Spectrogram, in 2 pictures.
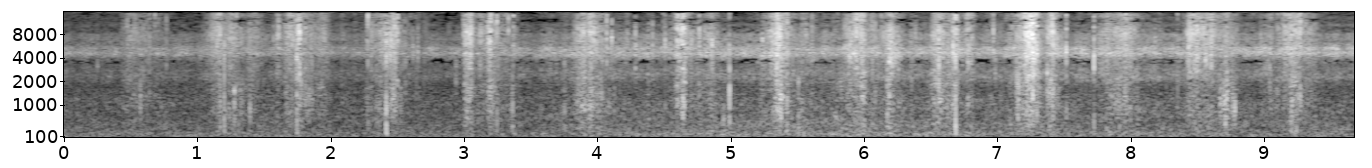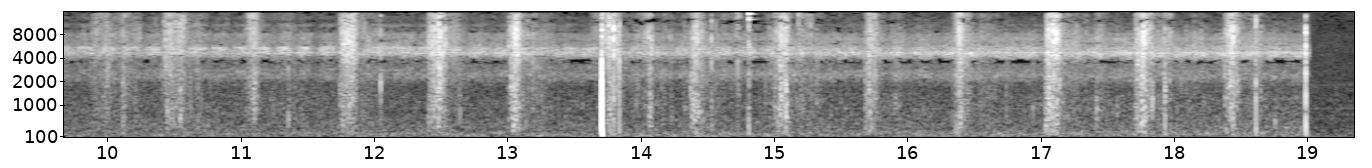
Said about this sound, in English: that's me walking through Simon's garden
